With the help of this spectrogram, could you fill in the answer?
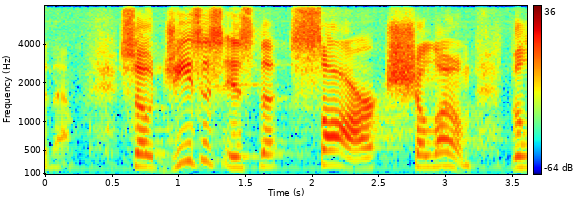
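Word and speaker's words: Sar, shalom (שר שלום): It is pronounced sar, with that little hyphen, shalom. Sar, shalom.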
